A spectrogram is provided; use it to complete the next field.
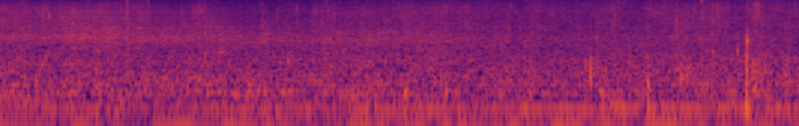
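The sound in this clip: Water laps at a pontoon by the shore in a steady low wash, with wind noise, a low hum and a few faint knocks and splashes. No one talks.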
